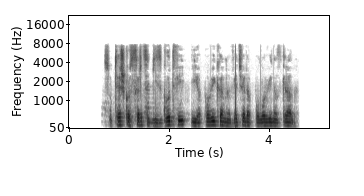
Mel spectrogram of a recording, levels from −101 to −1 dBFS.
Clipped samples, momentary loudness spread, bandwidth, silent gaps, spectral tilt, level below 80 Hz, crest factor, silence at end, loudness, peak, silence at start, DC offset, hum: under 0.1%; 7 LU; 7.8 kHz; none; -5.5 dB/octave; -56 dBFS; 18 dB; 0.7 s; -19 LUFS; -2 dBFS; 0.7 s; under 0.1%; none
